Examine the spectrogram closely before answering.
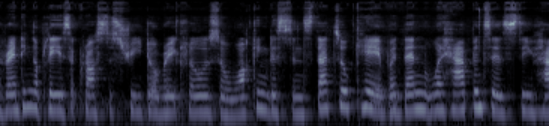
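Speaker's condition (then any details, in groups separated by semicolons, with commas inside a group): No condition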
